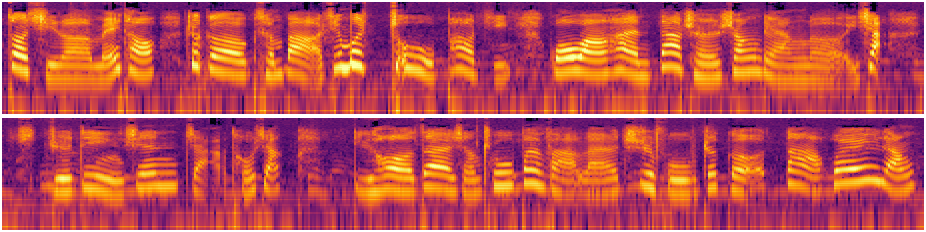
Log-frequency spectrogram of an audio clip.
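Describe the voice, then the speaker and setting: A woman narrating a children's storybook with lively, expressive delivery. Her voice is high and clear. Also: measured pace.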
